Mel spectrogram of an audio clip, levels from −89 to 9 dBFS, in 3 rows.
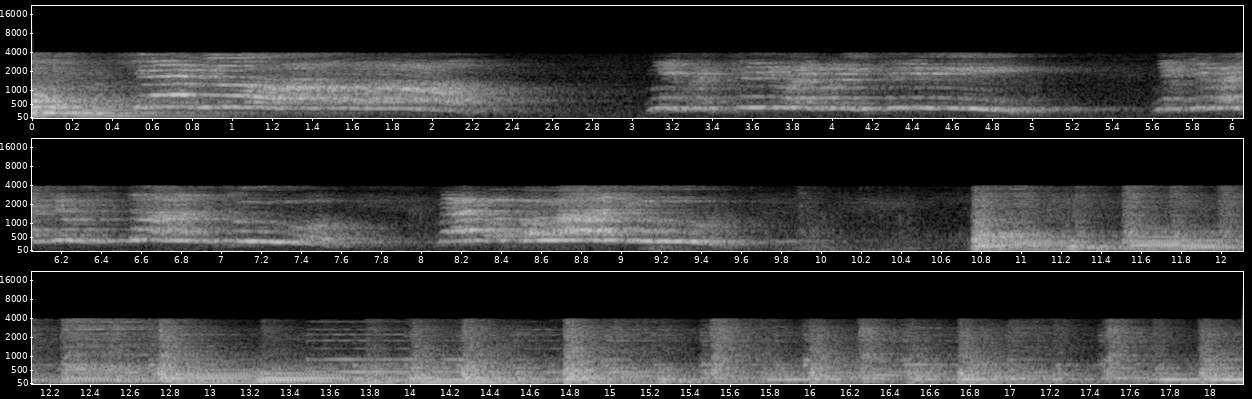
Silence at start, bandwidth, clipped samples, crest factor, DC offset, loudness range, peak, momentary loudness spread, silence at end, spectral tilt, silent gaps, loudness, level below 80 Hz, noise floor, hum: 0 s; 4 kHz; under 0.1%; 20 dB; under 0.1%; 4 LU; -2 dBFS; 11 LU; 0 s; -10.5 dB/octave; none; -23 LUFS; -40 dBFS; -56 dBFS; none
